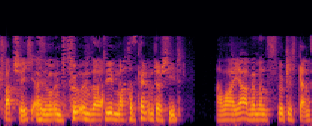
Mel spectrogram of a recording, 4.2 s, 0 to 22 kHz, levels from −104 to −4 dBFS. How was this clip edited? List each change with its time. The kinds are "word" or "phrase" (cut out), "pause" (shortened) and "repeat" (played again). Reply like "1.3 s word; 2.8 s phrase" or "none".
1.4 s word; 1.8 s word; 2.6 s pause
